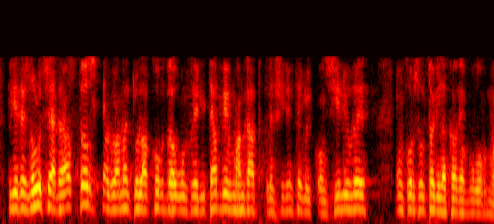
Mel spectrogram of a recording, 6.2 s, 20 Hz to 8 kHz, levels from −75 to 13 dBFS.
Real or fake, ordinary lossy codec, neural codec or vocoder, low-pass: fake; AAC, 16 kbps; codec, 24 kHz, 1.5 kbps, HILCodec; 7.2 kHz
